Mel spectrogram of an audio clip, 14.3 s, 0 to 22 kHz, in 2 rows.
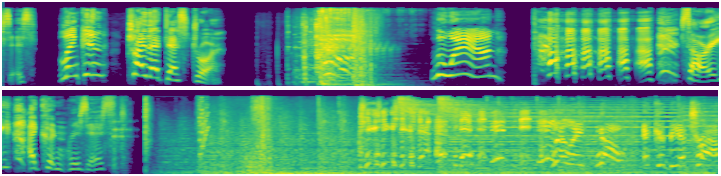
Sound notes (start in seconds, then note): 5.4 laughing; 10.7 giggling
